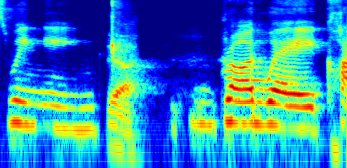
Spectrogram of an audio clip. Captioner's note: thumb clicks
